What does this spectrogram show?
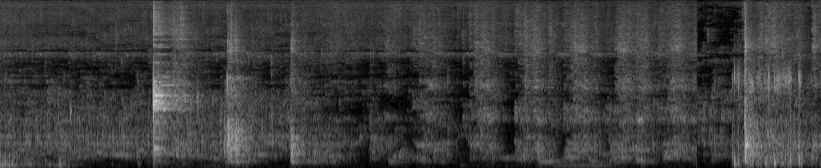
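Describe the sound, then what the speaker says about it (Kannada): Fried okra goes into a pot of simmering Karnataka-style okra huli curry with metallic clinks, a few sharp knocks and soft wet splashing and stirring, close and moderately quiet. "ಈಗ ನಾನು ಬೆಂಡೆಕಾಯಿನ ಸೇರಿಸ್ತಾ ಇದ್ದೀನಿ."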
